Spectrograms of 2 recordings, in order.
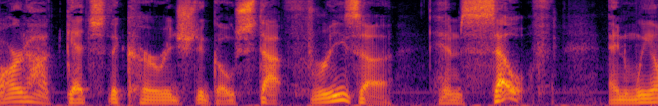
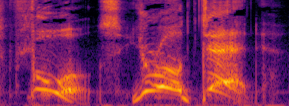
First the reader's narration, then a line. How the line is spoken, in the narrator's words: shouts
